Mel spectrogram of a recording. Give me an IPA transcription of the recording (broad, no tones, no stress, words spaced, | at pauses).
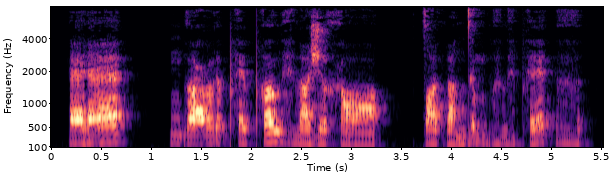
æɾæ | ŋɡʌʕuɾəpʰɛ pʰʌu̯ɾɛ̤ðɑʒʌ xɑ | tˤæθɑndə mbə̤ðɛ̤pʰɛ | ə̤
